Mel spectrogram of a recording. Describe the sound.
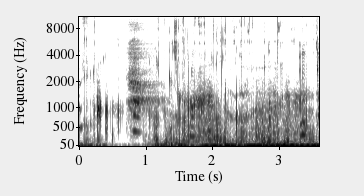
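Chewing and biting of a strawberry-flavoured snack, a soft crunch and squish that starts in short bites and then settles into steady, continuous munching.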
